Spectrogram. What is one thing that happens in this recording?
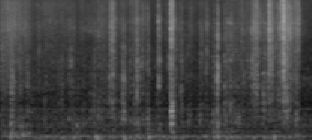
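Cardboard flaps are torn open.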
